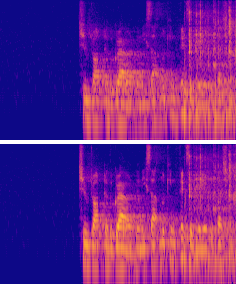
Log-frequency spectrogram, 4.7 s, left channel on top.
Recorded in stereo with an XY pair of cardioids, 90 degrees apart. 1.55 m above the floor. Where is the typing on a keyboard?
25° left, 5 m.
